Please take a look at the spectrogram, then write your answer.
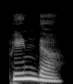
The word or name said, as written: ಪಿಂಡ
